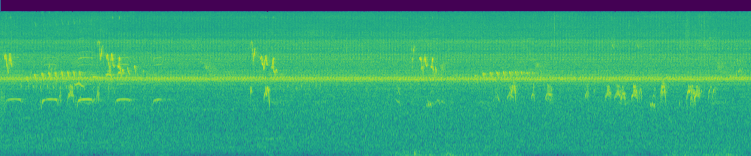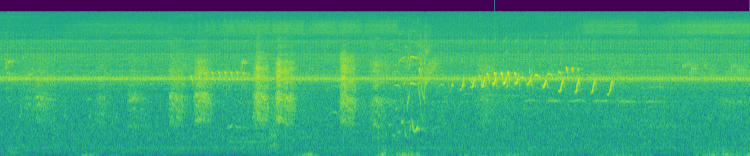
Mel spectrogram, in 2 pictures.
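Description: Several wild birds calling: repeated short whistled notes, quick trills and bursts of chirping, busiest about two-thirds of the way through. A steady high-pitched drone runs underneath.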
